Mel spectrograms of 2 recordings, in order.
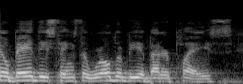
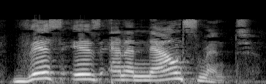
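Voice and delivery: slow, louder reading-style delivery. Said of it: "I'll read it nice and slowly".

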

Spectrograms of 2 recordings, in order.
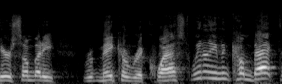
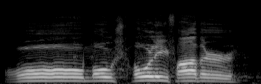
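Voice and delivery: strange, unnatural prayerful tone, drawn-out oh; 3 semitones lower than usual. Imagining a daughter's voice suddenly changing, the speaker uses an unnatural changed voice. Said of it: "my daughter's voice changes into some unnatural tone".

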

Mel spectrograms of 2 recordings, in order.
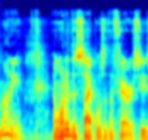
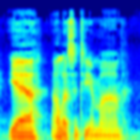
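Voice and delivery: grudging, sarcastic, mock-obedient teenager voice. Imitating a teenager agreeing with a parent while offending: mock-grudging teen compliance. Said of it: "It's in the tilt of your head and the tone of your voice. Just saying it that way".

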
